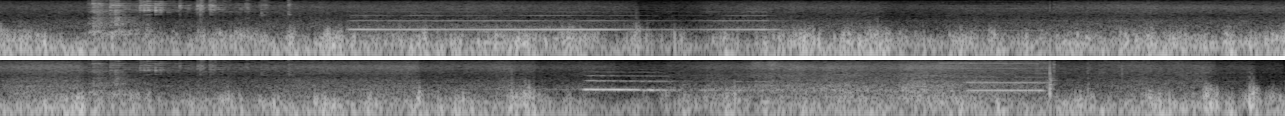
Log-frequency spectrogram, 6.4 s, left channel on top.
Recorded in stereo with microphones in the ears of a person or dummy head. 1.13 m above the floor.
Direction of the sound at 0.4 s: 20° left (ahead or behind).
